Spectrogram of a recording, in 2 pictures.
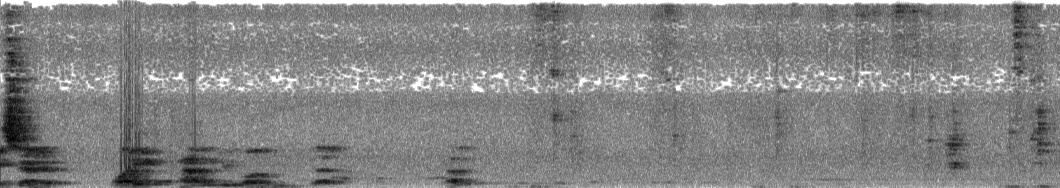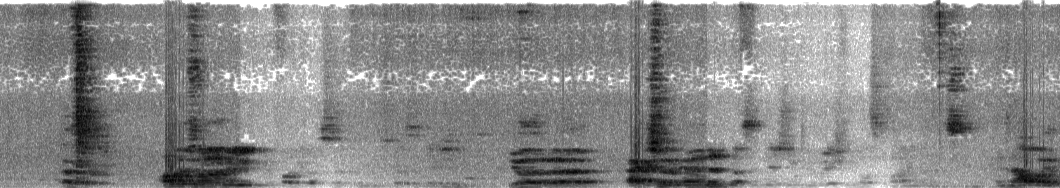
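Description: A man speaks with animation, close by, in pauses.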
